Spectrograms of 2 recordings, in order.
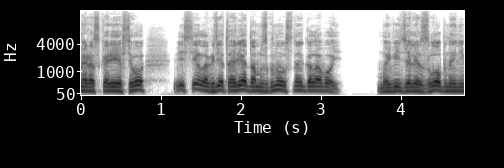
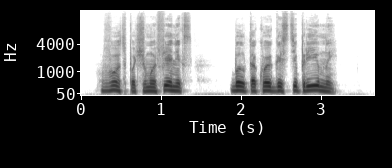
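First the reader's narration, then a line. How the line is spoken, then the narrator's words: Whisper. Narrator (Russian): прошептала Микаэла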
